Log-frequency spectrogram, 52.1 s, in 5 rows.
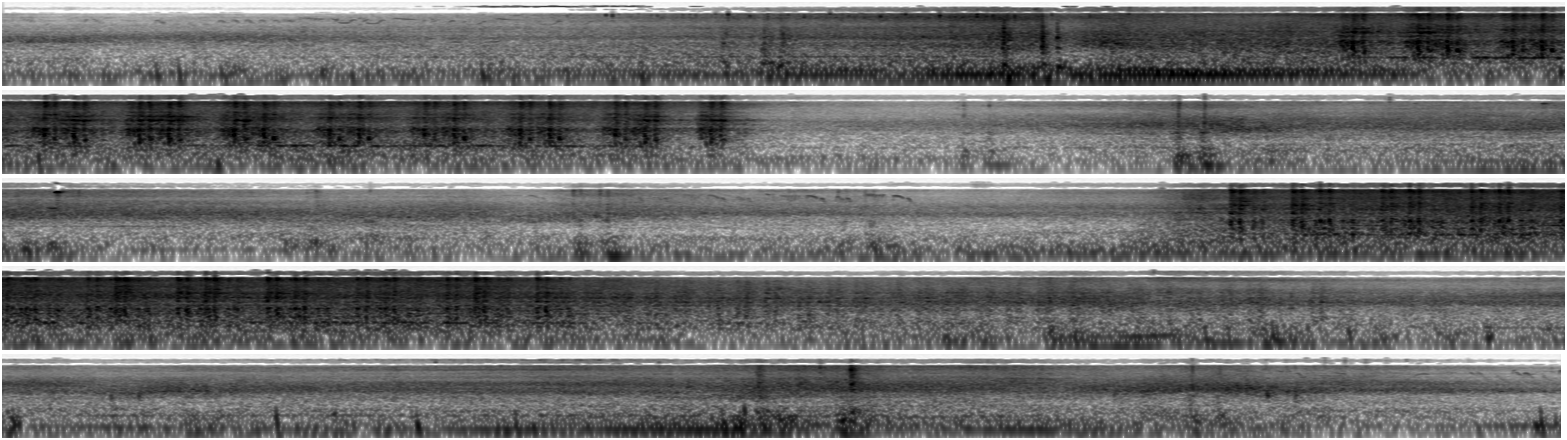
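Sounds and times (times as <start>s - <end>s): electric trains passing: 0.0s - 52.0s
train wheels clacking: 8.6s - 15.5s, 28.8s - 40.6s.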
